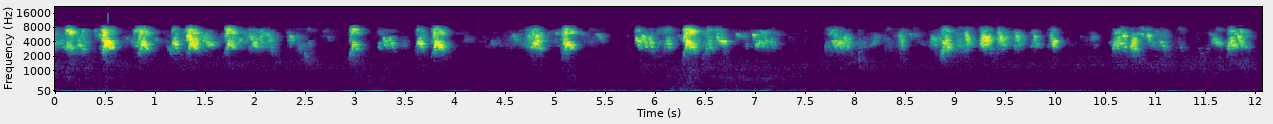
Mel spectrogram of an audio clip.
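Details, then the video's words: Sparrows gathered at a feeder fixed to a window for breakfast, calling in lively bursts of short, piercing chirps repeated in rapid series, with quiet gaps every few seconds. "Воробьи в кормушке - Завтрак"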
